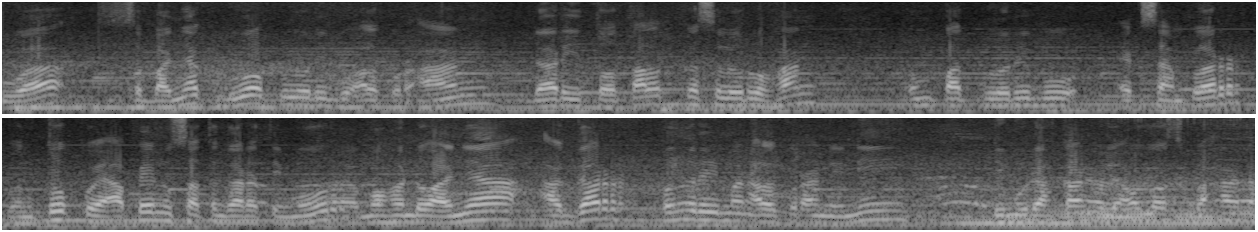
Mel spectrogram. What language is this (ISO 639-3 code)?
ind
